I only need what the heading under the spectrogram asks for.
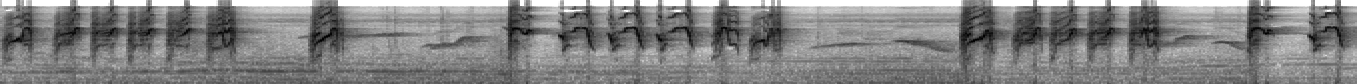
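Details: White-rumped shama calling out an opponent to fight, pouring out rapid high metallic notes in quick runs, broken by brief soft whistled slurs before the bursts resume.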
